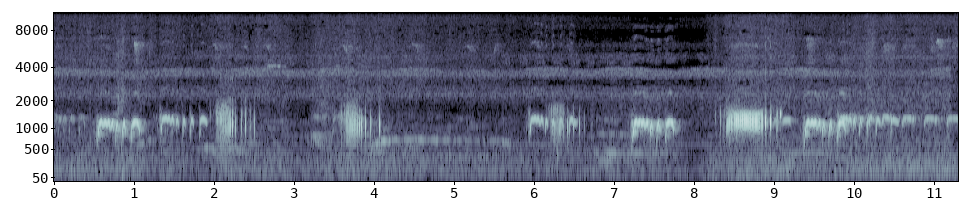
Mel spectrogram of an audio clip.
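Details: Zebra dove song serving as a lure for non-singing doves: repeated short phrases of rolling coos separated by rough bursts, ending in a longer run of quick notes, with a constant high hum behind.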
